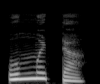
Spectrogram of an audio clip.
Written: ಒಮ್ಮಡಿ

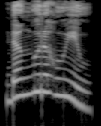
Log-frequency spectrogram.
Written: ಡಂಗುರಹುಯ್ಯು

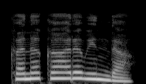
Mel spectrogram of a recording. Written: ಕನಕಾರವಿಂದ

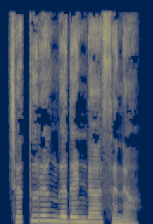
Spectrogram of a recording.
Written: ಚತುರಂಗದಂಡಾಸನ

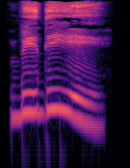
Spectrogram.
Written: ಭಿದ್ಯ

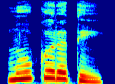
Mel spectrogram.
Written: ಮುಖರಿತ

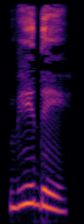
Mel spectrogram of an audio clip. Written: ಭೀತೆ

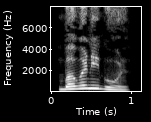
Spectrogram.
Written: ಬವಣಿಗೊಳು

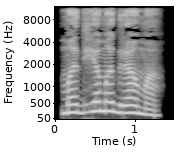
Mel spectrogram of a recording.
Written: ಮಧ್ಯಮಗ್ರಾಮ

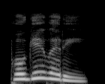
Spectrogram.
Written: ಪಕ್ಕುವಾರು

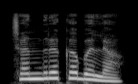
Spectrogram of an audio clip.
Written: ಚಂದ್ರಕಬಳ

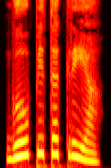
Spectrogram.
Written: ಗೋಪಿತಕ್ರಿಯ

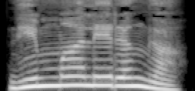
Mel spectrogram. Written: ಧಿಮ್ಮಾಲೆ ರಂಗ

